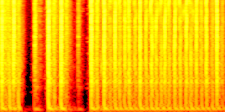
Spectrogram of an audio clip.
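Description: A rapid-fire burst of sharp clicks in the music mix, like a machine-gun roll, broken by two brief gaps near the start.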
